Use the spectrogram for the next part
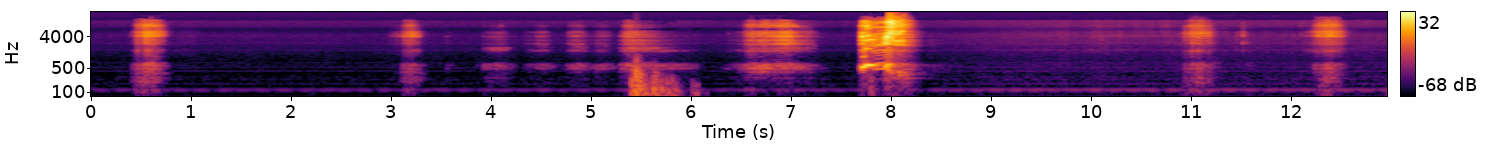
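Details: Strong sneezes with attempted holdbacks from a person with relentless allergies: several short stifled sneezes and one loud full sneeze, with catching breaths between them.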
